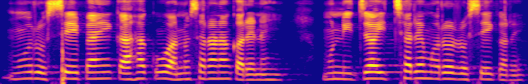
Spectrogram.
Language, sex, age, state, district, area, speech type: Odia, female, 30-45, Odisha, Dhenkanal, rural, spontaneous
